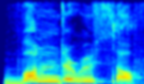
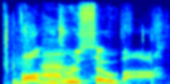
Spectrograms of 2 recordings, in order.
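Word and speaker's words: Vondroušová: Vondrousova. That's how you say it. Vondrousova.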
